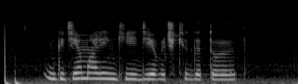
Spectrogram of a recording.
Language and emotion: Russian, neutral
